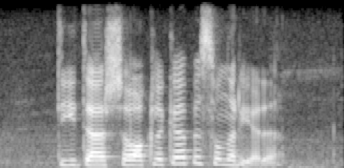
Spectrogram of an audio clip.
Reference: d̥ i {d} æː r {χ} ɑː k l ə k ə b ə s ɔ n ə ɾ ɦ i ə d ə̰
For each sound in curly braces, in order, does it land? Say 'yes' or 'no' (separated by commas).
yes, no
